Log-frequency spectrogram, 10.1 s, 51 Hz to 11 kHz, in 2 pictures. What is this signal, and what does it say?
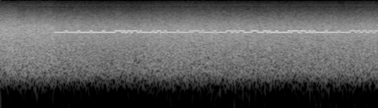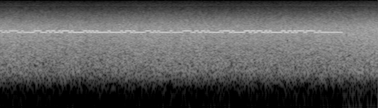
RTTY (45.45 baud, 170 Hz shift), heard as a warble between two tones, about 2250 Hz centre, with radio static. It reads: WE MOGEN INTOLERANTIE NIET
